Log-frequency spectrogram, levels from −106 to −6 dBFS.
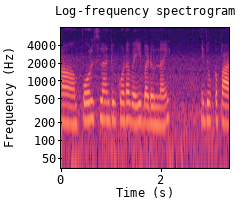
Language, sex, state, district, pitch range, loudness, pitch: Telugu, female, Andhra Pradesh, Visakhapatnam, 195-215 Hz, -33 LUFS, 210 Hz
